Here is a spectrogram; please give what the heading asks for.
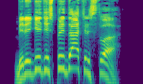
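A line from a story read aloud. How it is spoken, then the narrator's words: Shouted. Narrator (Russian): закричал он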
